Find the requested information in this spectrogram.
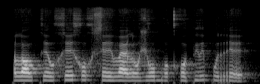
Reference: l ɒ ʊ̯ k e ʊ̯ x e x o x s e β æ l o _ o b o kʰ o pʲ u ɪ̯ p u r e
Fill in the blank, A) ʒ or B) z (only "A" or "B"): A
